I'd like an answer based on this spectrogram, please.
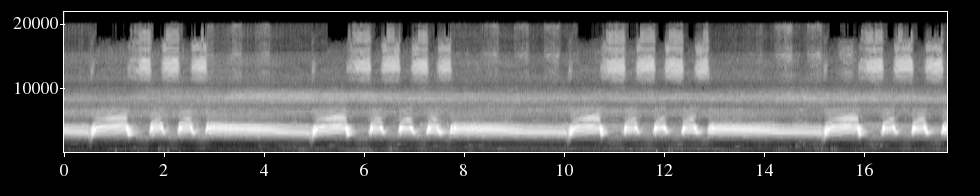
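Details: A Japanese cicada (semi) sings in summer, its shrill, buzzing song coming in pulsed phrases that repeat roughly every five seconds.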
